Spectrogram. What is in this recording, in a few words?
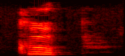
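"кып", Komi-Zyrian, female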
